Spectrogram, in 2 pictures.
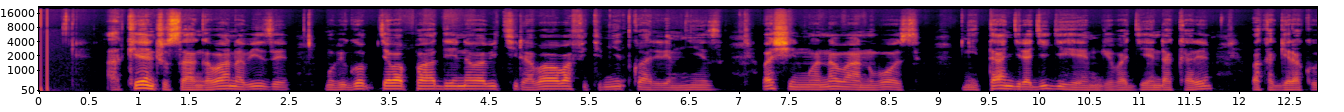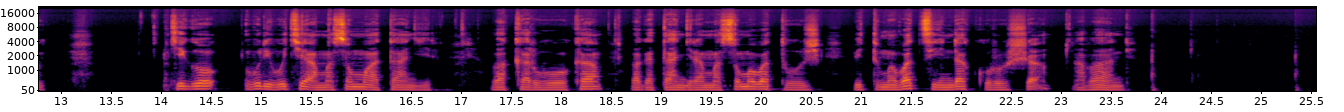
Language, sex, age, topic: Kinyarwanda, male, 25-35, education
